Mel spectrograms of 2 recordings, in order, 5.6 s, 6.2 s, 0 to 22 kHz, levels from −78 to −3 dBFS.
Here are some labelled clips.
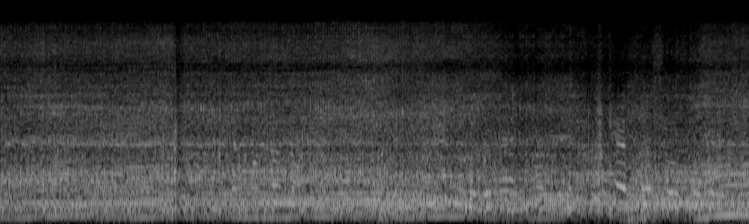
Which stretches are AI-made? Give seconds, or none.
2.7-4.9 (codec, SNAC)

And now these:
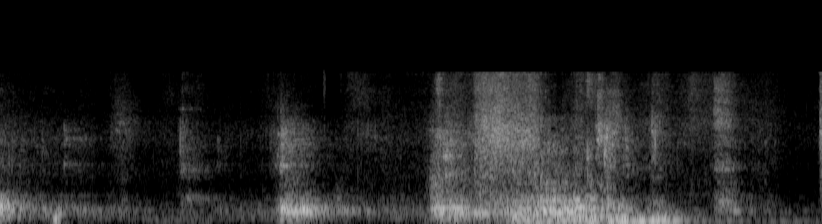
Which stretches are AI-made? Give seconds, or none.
3.9-5.7 (vocoder, BigVGAN v2)

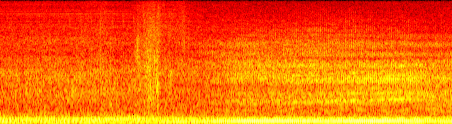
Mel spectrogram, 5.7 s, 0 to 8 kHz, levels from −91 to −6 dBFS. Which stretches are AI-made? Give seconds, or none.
none

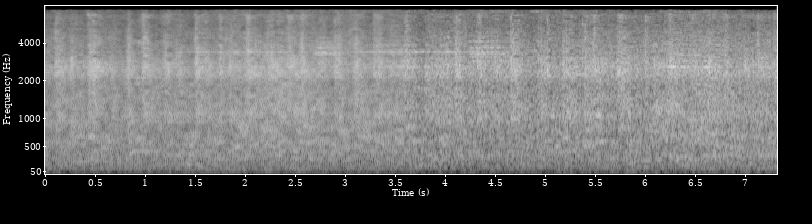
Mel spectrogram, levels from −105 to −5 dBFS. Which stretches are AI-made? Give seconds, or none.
0.0-3.6 (vocoder, Vocos)

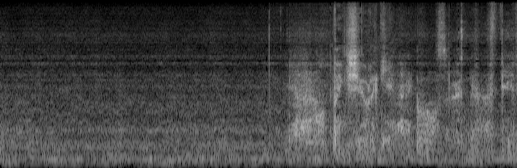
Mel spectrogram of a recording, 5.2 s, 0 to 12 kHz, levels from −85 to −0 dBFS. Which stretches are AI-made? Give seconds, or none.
0.0-3.3 (codec, SNAC); 3.9-5.2

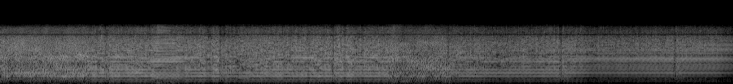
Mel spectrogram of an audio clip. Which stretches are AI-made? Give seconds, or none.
0.0-0.9 (codec, ZipCodec); 3.9-4.5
